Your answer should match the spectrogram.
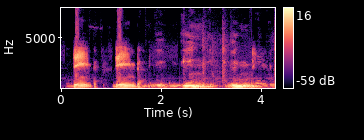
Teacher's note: N, it's a voiced sound, so we go straight to the D sound. No extra syllable.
